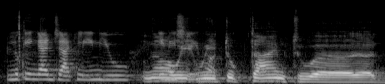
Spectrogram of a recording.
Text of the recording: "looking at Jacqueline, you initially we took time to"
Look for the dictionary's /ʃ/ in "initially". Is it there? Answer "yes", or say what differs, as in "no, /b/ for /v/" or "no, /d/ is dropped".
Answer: no, /ʃ/ is dropped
